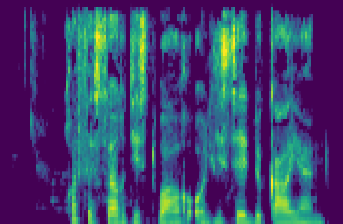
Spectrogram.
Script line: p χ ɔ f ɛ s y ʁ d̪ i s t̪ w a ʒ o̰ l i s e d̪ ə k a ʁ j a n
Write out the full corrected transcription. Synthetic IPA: p χ ɔ f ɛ s œ ʁ d̪ i s t̪ w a ʁ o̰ l i s e d̪ ə k a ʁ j a n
